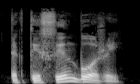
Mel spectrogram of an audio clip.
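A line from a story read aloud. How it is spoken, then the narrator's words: Plain. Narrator (Russian): спросили они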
